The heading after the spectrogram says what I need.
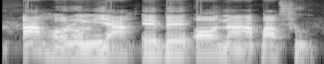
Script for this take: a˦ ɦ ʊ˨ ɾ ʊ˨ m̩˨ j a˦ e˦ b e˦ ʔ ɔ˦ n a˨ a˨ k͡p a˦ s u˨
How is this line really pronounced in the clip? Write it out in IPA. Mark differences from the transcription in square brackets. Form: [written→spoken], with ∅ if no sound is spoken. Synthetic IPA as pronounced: a˦ ɦ ʊ˨ ɾ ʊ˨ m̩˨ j a˦ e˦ b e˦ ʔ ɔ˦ n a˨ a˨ k͡p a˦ [s→f] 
